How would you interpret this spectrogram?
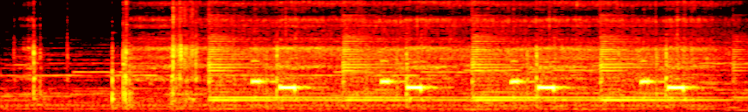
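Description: A clock ticks a few times, then a bright two-note chime repeats steadily, four even strikes about a second apart, clear with no voices, the clock sounding at exactly six o'clock.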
